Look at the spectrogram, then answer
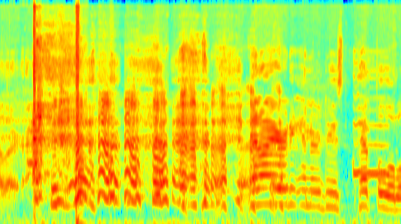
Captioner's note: both laughing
